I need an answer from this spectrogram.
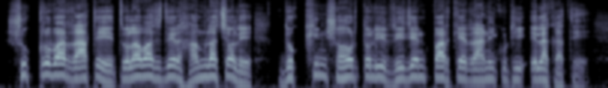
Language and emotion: Bengali, neutral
